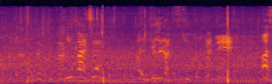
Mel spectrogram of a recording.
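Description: Players calling and shouting to one another across a football pitch, with a couple of sharp ball kicks, the louder one about three and a half seconds in.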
